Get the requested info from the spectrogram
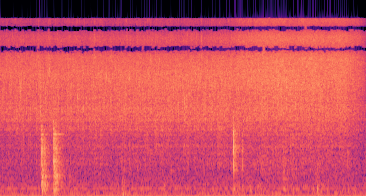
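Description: Diced onion and bacon lardons sizzling in hot rendered bacon fat in a cast-iron Dutch oven, a steady frying hiss as the onion starts to sweat. A few light clicks come about a second in and again near five seconds, and a wooden spoon stirs the pan near the end.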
